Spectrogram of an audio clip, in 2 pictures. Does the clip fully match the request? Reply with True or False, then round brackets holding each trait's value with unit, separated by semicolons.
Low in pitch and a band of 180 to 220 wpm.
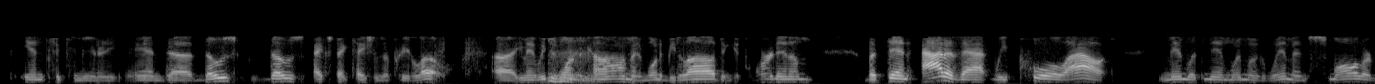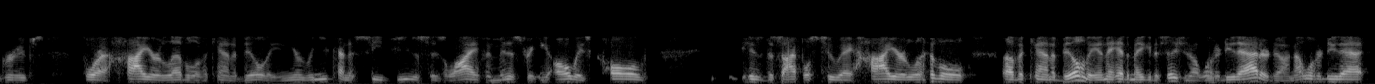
True (115 Hz; 205 wpm)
